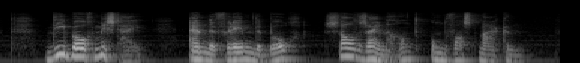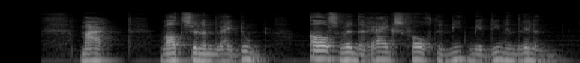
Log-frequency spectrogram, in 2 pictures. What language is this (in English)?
Dutch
